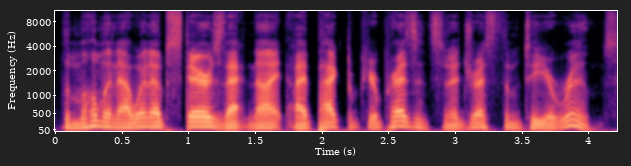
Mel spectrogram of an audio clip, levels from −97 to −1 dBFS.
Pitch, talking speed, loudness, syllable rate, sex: 110 Hz, 255 wpm, -19 LUFS, 5.9 syllables/s, male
